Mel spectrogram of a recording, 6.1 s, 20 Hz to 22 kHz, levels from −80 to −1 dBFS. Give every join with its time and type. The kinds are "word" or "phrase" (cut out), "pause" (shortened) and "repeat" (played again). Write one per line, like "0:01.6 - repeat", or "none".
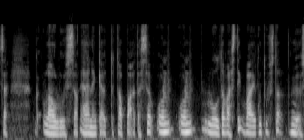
0:01.5 - phrase
0:03.5 - repeat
